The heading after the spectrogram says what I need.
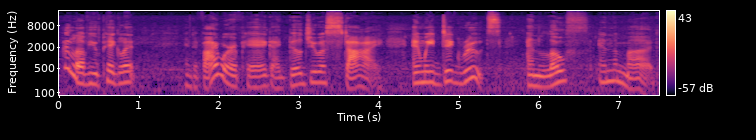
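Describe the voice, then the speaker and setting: A woman reading a picture book aloud as a story time host, speaking deliberately and expressively to young children. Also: fairly low pitch, a little hiss or hum. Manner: deliberate, expressive, addressing young listeners directly.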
